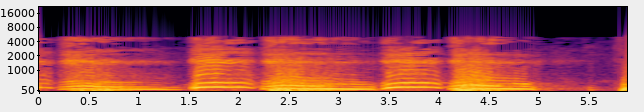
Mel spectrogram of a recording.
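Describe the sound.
A voice imitates the loud, laboured breathing of a man with a large sinus cancer tumour in his nose, meditating at a retreat in Sydney: four long, heavy rasping breaths with strong pitched voicing, forceful, each separated by a brief pause.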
